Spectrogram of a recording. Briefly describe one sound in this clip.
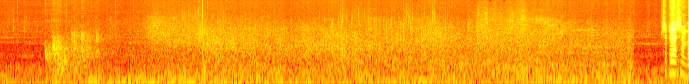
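Heavy stone grinds and rumbles deeply as a great tower turns.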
